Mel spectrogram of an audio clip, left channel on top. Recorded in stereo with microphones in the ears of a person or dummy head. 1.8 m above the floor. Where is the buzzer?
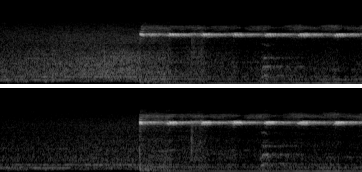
I don't hear a buzzer.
